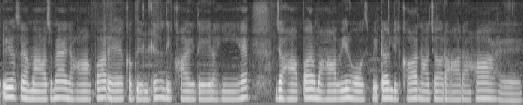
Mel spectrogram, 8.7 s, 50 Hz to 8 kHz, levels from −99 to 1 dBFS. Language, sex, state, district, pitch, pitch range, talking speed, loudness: Hindi, female, Rajasthan, Jaipur, 180 Hz, 175-195 Hz, 130 wpm, -20 LUFS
